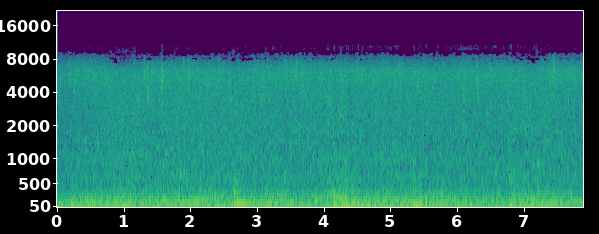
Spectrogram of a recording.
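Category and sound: nature, thunderstorm with heavy rain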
